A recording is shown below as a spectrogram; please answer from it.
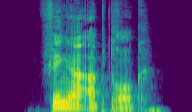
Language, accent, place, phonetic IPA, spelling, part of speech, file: German, Germany, Berlin, [ˈfɪŋɐˌʔapdʁʊk], Fingerabdruck, noun, De-Fingerabdruck.ogg
- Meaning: fingerprint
